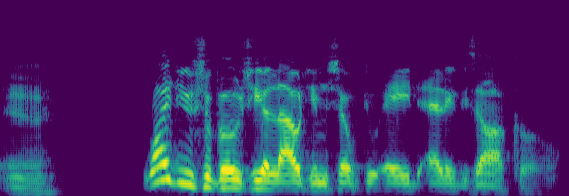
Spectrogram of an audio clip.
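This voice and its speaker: A man's voice: medium pitch, wildly swooping pitch, normal speed. A man playing a courteous, precise and stiffly formal police official in an old radio drama. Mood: measured, probing. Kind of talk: 1940s-50s radio drama acting. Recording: muffled old-time radio recording.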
